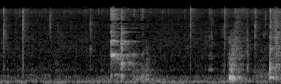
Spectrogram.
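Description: Dried red chillies, mustard seeds, cumin and fenugreek fry slowly in a pan for birakaya pottu pachadi, giving a light sizzle broken by a few sharp stirring scrapes and clinks, with no talk.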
